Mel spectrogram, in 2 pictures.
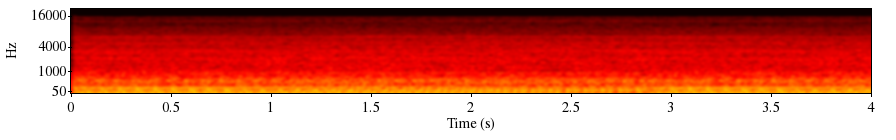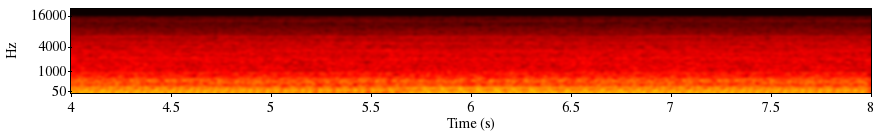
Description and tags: washing machine D (monaural) - Spin 3
Original 3s field recording pitch-shifted to remove pitch variation due to change in spin speed. Then three concatenated with fade-in/fade-out to create longer file. Acoustics Research Centre University of Salford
